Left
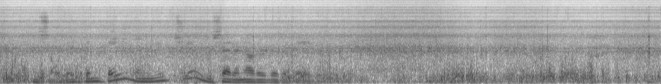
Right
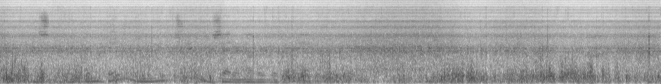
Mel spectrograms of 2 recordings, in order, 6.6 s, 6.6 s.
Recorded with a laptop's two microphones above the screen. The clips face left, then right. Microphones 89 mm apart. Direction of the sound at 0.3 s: 60° left (ahead or behind).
